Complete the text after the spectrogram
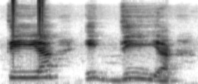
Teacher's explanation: Perceba que quando aqui em Maceió a gente fala tia e dia, a ponta da língua vai em direção ao dente, né? Por isso que ele fala dia e tia.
